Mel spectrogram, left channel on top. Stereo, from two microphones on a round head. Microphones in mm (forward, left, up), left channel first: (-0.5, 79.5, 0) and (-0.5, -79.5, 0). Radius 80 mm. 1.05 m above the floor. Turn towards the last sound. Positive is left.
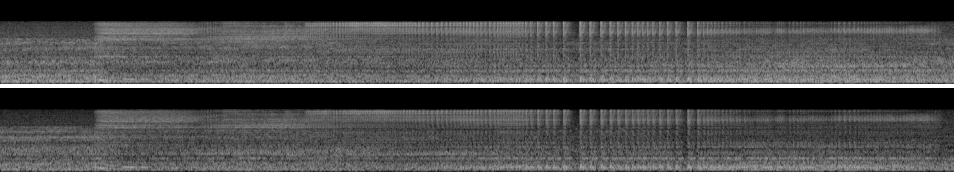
turn(degrees=35)  # may be behind; listen again after turning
